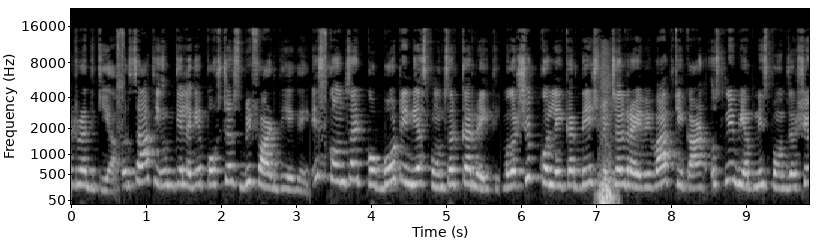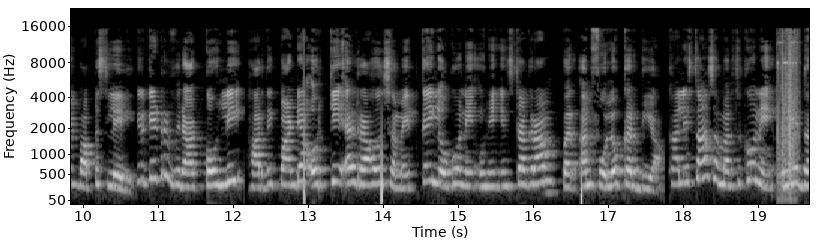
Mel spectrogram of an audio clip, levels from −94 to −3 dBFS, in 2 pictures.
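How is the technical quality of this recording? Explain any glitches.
The recording is marred by three loud pops late in the clip. Each loud pop strikes at 12.94 s, 13.97 s and 16.63 s and lasts about 30 ms. The first stands about 15 dB above the surrounding audio, and the later two about 20 dB. The likely cause is a sudden voltage pulse, from a plug, switch, static discharge or driver glitch, entering the signal path. Each is heard as a single sharp thump laid over the sound, which continues beneath it.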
